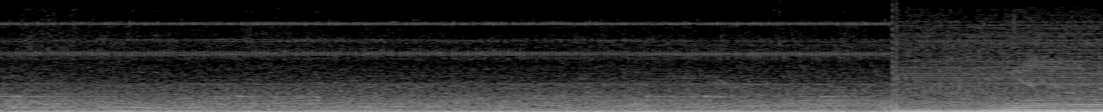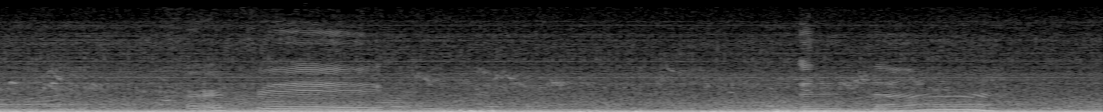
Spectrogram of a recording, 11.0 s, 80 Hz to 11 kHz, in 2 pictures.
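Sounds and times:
distant traffic rumble: 0.0 - 11.0
faint voices: 0.0 - 11.0
low engine hum: 3.8 - 11.0.

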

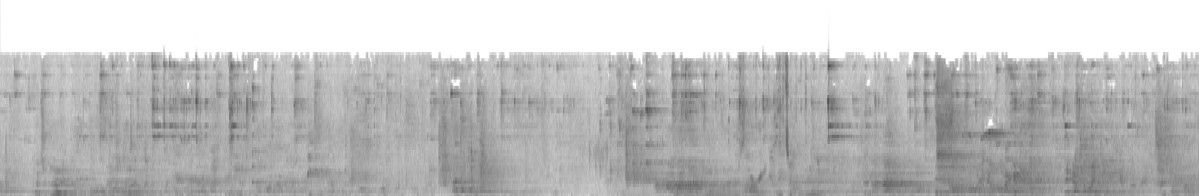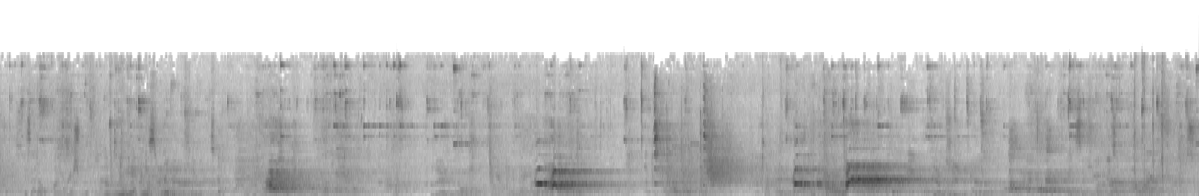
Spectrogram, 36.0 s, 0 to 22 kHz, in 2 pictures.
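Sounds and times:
people talking indistinctly: 11.1 - 13.1
puppy yipping: 26.0 - 27.0, 29.8 - 31.6.

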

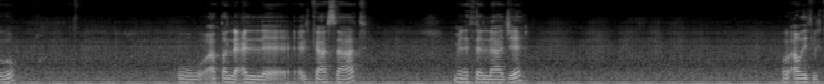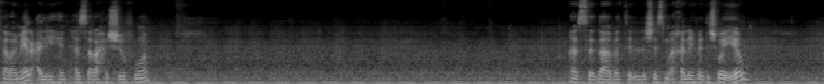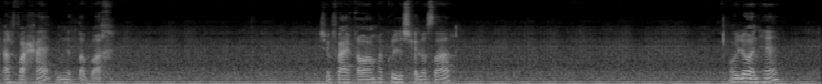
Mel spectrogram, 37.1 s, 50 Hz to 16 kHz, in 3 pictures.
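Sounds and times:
low machine hum: 0.0 - 37.0.

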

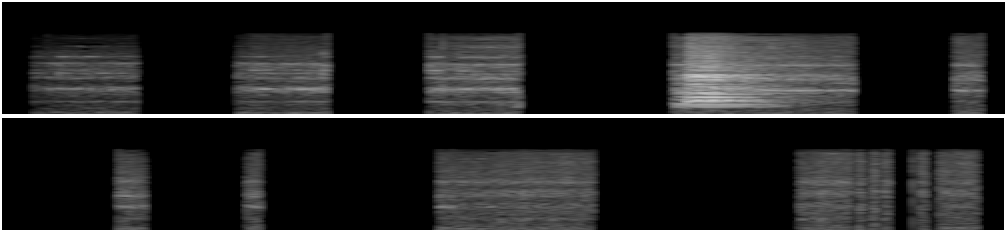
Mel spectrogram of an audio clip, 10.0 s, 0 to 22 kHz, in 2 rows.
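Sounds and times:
locomotive air horn: 3.4 - 4.3.

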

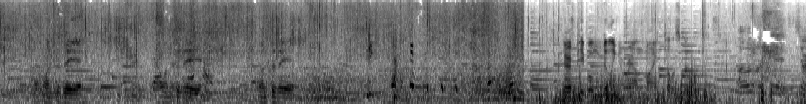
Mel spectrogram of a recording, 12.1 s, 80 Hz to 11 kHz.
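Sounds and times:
sausages sizzling on hotplate: 0.0 - 8.0.

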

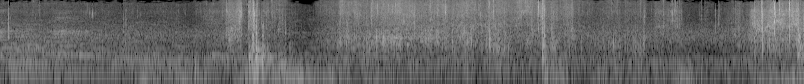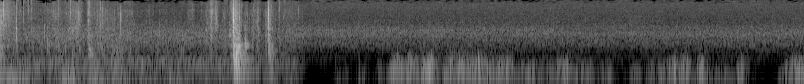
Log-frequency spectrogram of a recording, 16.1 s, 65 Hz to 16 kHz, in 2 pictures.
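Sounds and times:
soft background music: 0.0 - 6.8
wood rustling: 2.0 - 11.0
wood knocking on log pile: 2.3 - 3.0, 5.2 - 5.8, 10.2 - 10.9.

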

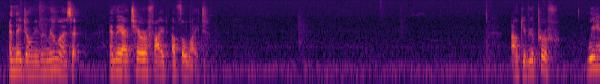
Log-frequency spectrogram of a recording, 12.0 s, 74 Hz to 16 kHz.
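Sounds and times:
steady low hum: 0.0 - 12.0
short breath: 9.7 - 10.1.

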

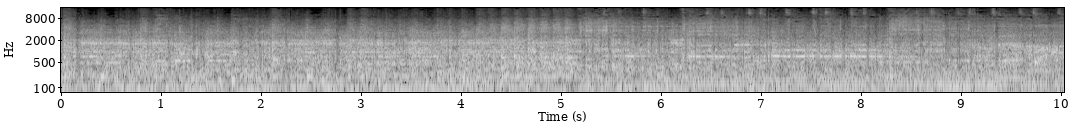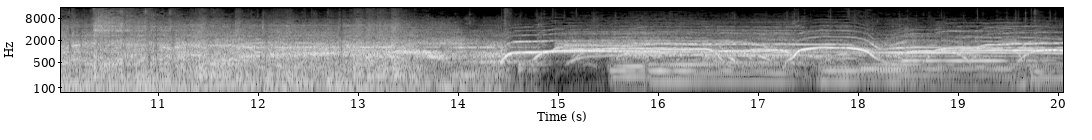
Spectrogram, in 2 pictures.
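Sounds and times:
live heavy metal band: 0.0 - 20.0.

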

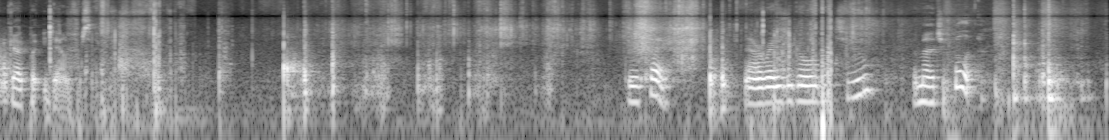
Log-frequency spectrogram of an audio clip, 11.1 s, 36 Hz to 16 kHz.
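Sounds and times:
rustling scrapes: 0.7 - 2.0, 3.3 - 9.2.

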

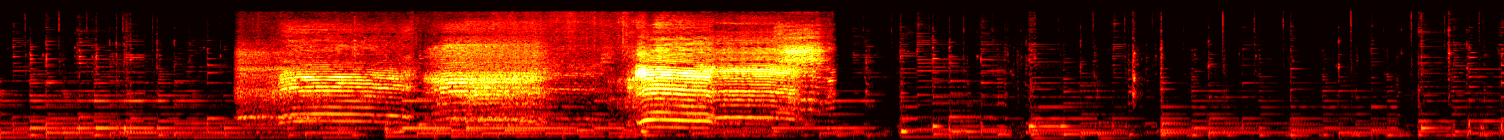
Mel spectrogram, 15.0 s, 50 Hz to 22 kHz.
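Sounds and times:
acoustic guitar music: 0.0 - 15.0
sheep bleating: 2.4 - 8.4.

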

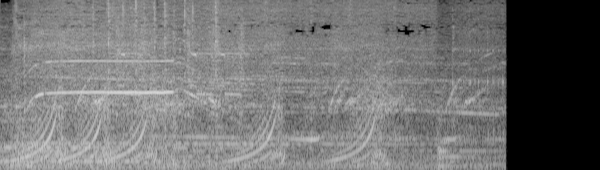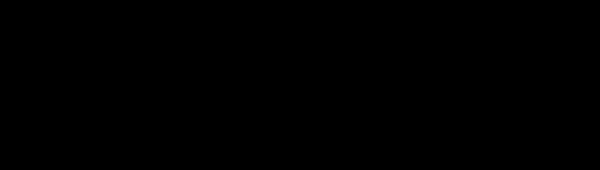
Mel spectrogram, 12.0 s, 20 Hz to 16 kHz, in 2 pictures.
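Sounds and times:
held high synthetic tone: 0.0 - 5.0
electronic intro music: 0.1 - 4.9.

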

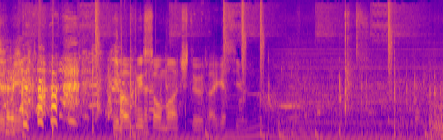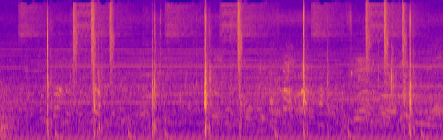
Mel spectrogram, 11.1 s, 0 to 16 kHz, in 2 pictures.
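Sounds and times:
low hum: 0.0 - 11.0
basketballs bouncing on court: 4.0 - 11.0.

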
